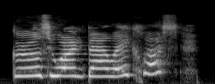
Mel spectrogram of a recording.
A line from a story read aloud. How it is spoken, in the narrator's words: She began to yell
